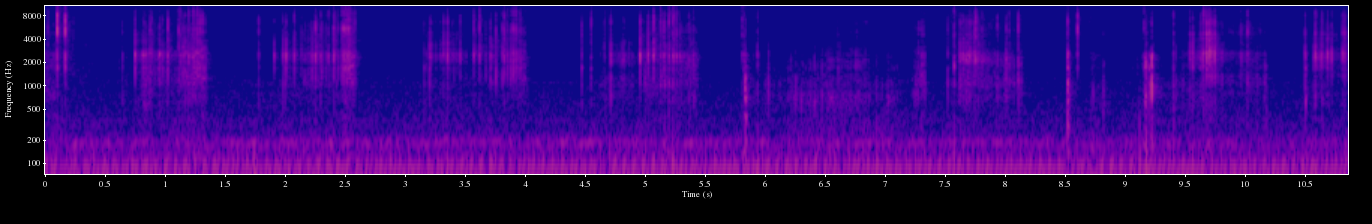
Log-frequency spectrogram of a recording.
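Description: Long nails tap and scratch the top and rim of an embossed blue plastic screw cap on a small, hollow plastic vitamin supplement bottle. Bursts of bright, crackly scratching alternate with sharp, dry clicks over a quiet, steady low hum.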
